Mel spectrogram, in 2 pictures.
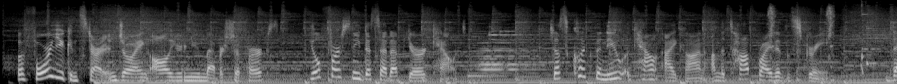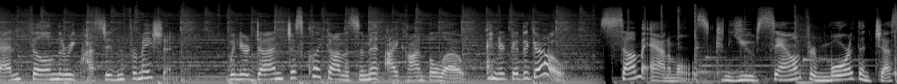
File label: ELearning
